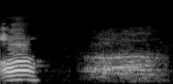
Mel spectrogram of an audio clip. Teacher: अ में आपका क्या हो रहा है आधा ही खुल पा रहा है पूरा नहीं खुल पा रहा है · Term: अर्ध विवि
